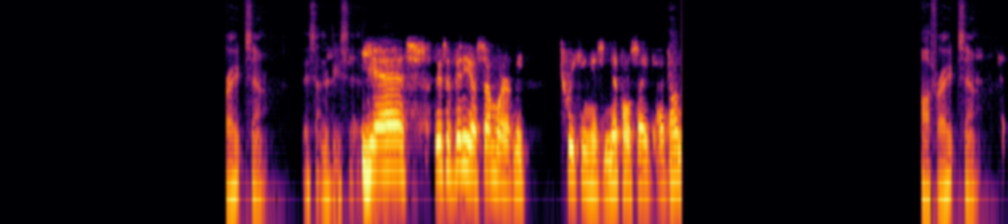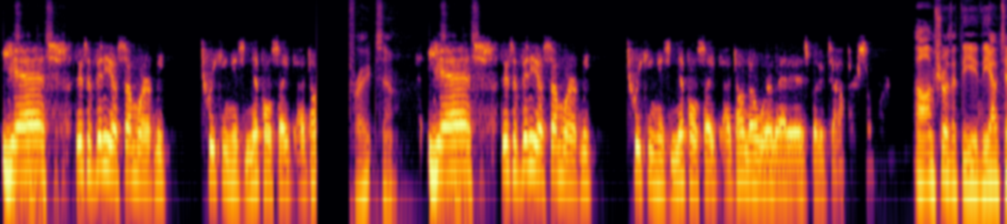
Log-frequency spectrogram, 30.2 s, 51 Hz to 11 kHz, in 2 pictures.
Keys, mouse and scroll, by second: 0.3-2.2 drag, 2.6 click, 3.2 click, 3.3 space, 9.1-10.2 drag, 10.1 space, 10.8 Delete, 11.2 click, 12.3 click, 13.6 click, 13.7 space, 15.4 click, 15.9 click, 16.7 click, 17.4-19.2 drag, 19.4 click, 19.8 space, 20.2 click, 20.2 space, 23.0-24.7 drag, 25.0 click, 25.8 ctrl+s, 27.1 click, 28.2 click, 28.9 click, 29.6-30.2 drag.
